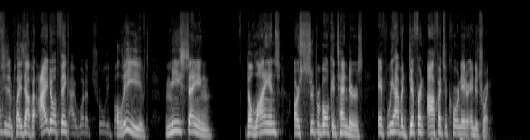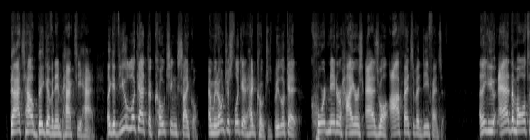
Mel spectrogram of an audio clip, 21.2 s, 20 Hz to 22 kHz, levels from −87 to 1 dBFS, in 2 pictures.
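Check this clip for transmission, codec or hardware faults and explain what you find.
One fault stands out, a short collapse in level between 1.37 and 2.35 s, with the Opus voice compression beneath it audible only as light coding texture. For just under a second the speech drops by about 18 dB and turns faint. The likely cause is one channel inverted: with one side's polarity flipped, the centred speech cancels when the channels are summed, leaving only their small difference. On a waveform the envelope shrinks abruptly for that stretch, and a spectrogram shows the energy nearly gone across the band.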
